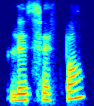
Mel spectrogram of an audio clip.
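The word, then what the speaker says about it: les serpents: escrito, mas na fala o S, ó, já não é mais falado, ele desapareceu no final, tá bem? No final, a não ser que a palavra seguinte comece com vogal, aí você fala ele com som de Z.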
